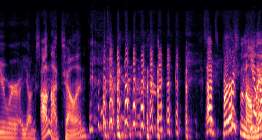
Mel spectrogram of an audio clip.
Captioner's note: group laughs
